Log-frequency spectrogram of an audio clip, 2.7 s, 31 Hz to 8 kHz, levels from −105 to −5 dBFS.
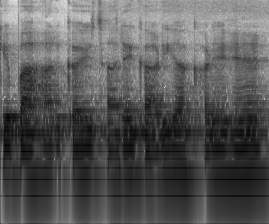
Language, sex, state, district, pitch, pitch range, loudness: Hindi, male, Jharkhand, Ranchi, 100 Hz, 100-105 Hz, -15 LUFS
